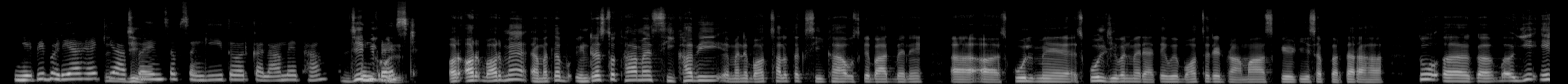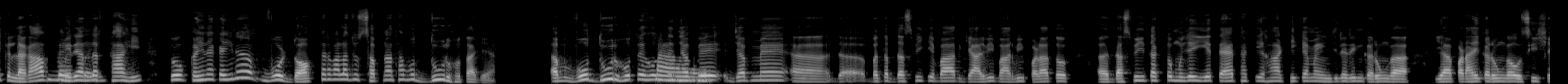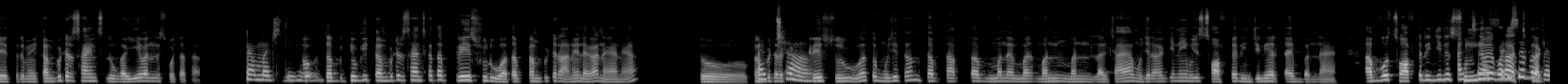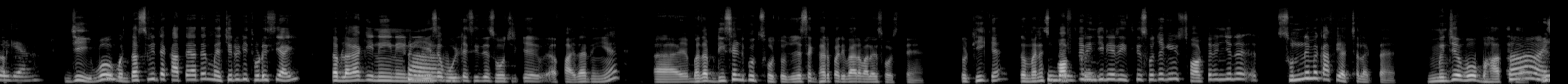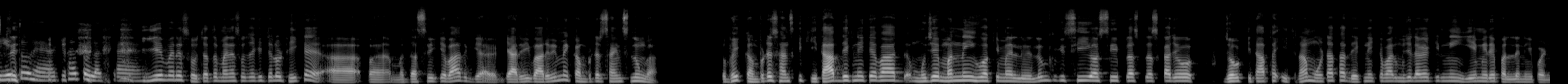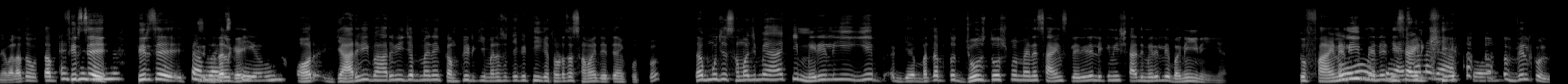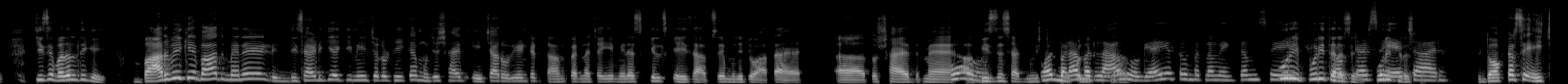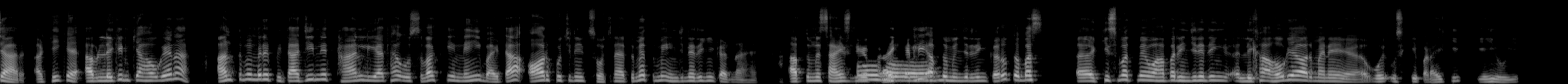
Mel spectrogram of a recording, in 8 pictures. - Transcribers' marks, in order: in English: "इंटरेस्ट"; in English: "इंटरेस्ट"; in English: "ड्रामा, स्कीट"; in English: "क्रेज़"; in English: "क्रेज़"; in English: "टाइप"; in English: "मैच्योरिटी"; chuckle; in English: "डिसेंट"; laugh; chuckle; in English: "कंप्लीट"; in English: "फाइनली"; in English: "डिसाइड"; laughing while speaking: "किया बिल्कुल"; in English: "ड डिसाइड"; in English: "ओरिएंटेड"; in English: "स्किल्स"
- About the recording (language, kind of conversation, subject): Hindi, podcast, बचपन में तुम्हारा सबसे बड़ा सपना क्या था?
